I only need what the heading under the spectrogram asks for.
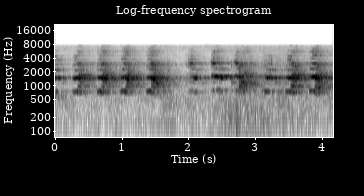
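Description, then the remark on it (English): A turkey box call is worked by dragging it back and forth in a steady series of raspy, squawking yelps, repeated notes in an even rhythm, fairly loud, with no voices over it. “now, anyhow, this box call is designed. You can take it and drag it back and forth.”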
